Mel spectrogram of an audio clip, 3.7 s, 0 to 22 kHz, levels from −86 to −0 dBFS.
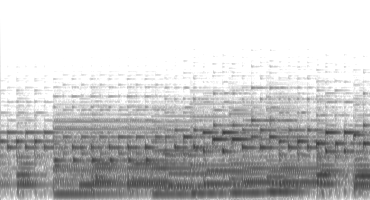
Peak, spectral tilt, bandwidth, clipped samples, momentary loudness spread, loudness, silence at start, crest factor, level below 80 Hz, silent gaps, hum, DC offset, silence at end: -12 dBFS; -8.5 dB/octave; 7 kHz; under 0.1%; 6 LU; -25 LUFS; 0 s; 14 dB; -50 dBFS; none; none; under 0.1%; 0 s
